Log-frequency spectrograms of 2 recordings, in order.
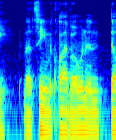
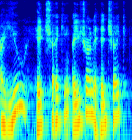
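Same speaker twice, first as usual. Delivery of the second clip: irritated, angry, high, accusing, demanding tone; 7 semitones higher than usual. Retelling what a driver said after stopping: imitating an angry lady. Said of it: "she's pissed".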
